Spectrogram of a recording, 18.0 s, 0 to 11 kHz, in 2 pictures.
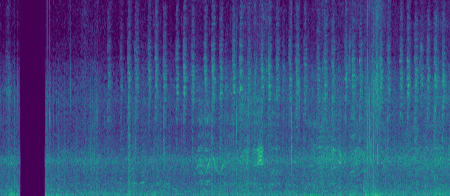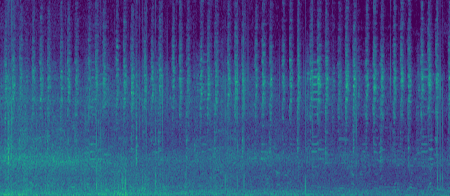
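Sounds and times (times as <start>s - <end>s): road and wind noise: 0.0s - 18.0s
indistinct voices: 0.9s - 18.0s
music: 1.9s - 18.0s.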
